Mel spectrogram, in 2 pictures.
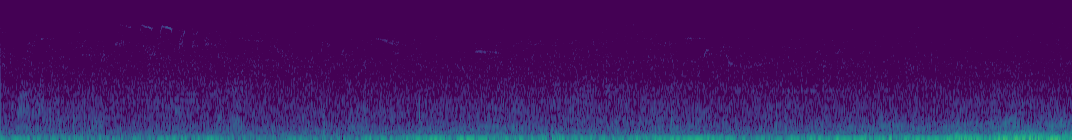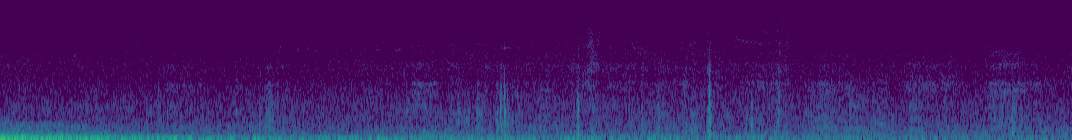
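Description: Footsteps shuffle and slide on loose sand in the distance.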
